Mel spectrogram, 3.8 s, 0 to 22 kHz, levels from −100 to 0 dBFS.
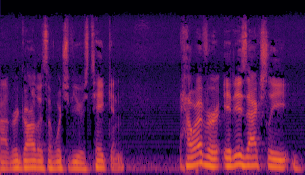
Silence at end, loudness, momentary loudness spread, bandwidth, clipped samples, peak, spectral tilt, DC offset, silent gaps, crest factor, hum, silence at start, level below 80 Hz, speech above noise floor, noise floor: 0 s; -36 LUFS; 13 LU; 17 kHz; under 0.1%; -18 dBFS; -4.5 dB/octave; under 0.1%; none; 18 dB; none; 0 s; -72 dBFS; 23 dB; -59 dBFS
